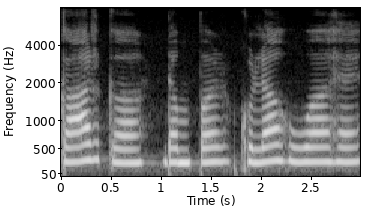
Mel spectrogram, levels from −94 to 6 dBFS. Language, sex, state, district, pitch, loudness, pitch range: Hindi, female, Madhya Pradesh, Bhopal, 255 Hz, -14 LUFS, 250-260 Hz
